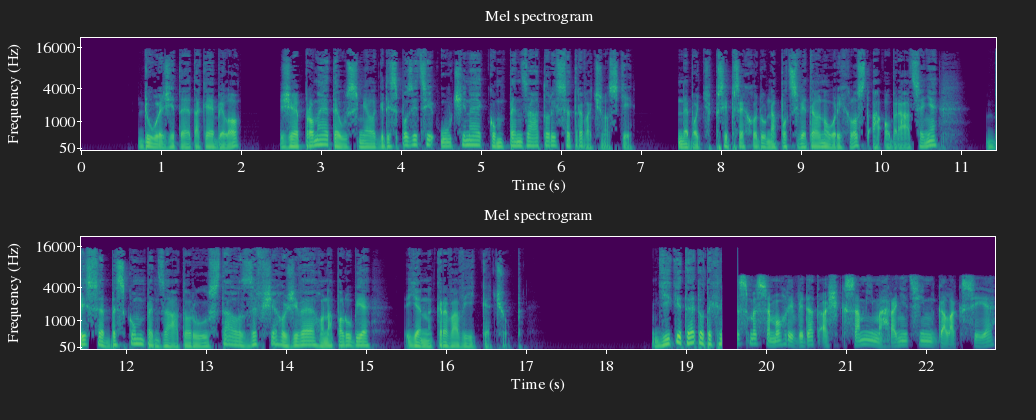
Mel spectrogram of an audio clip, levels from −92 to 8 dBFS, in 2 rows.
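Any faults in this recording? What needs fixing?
Input switched to a poorer device at 19.44 s, lasting to the end at 22.87 s: after a 200 ms silence the sound turns dull, nothing above 6 kHz, with fresh background noise about 45 dB down and no real level change, likely a narrower-band microphone or headset call profile taking over. Fix the recording input to a single device and turn off automatic input switching before capturing.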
